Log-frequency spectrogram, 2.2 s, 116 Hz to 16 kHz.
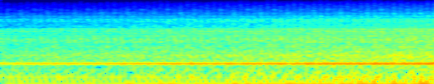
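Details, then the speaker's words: John Deere 310G backhoe diesel with a suspected failing injection pump (keeps losing fuel prime after sitting), on a mild day of about 78°F, idle back to minimum 900 RPM; steady low idle with an even beat, no misses or knocks; normal idle. "Idle back to minimum speed. It does just fine. 900 RPM."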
